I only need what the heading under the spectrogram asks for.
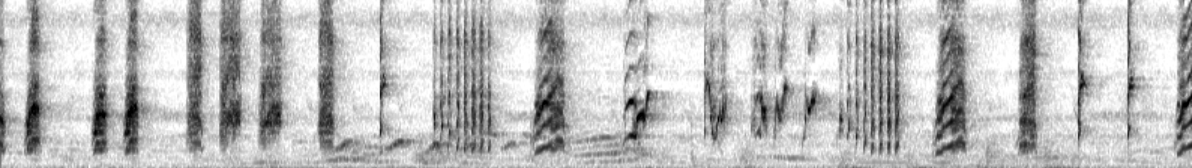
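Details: Long-tailed shrike song used as a lure to get a quiet shrike singing: rapid harsh chips, rattling buzzy trills and scratchy twisting notes, delivered in a busy, uneven stream.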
